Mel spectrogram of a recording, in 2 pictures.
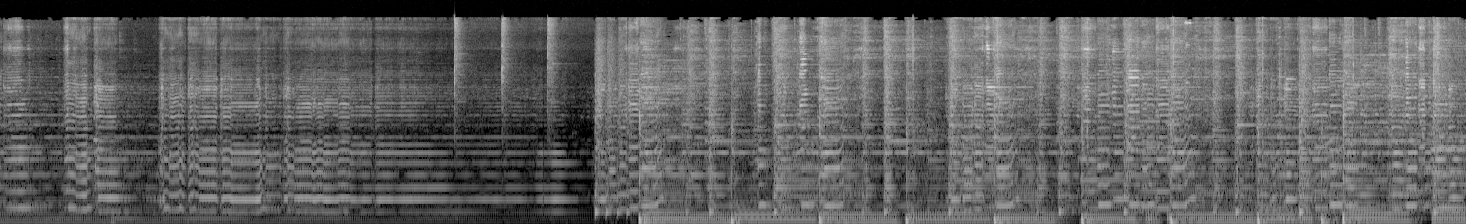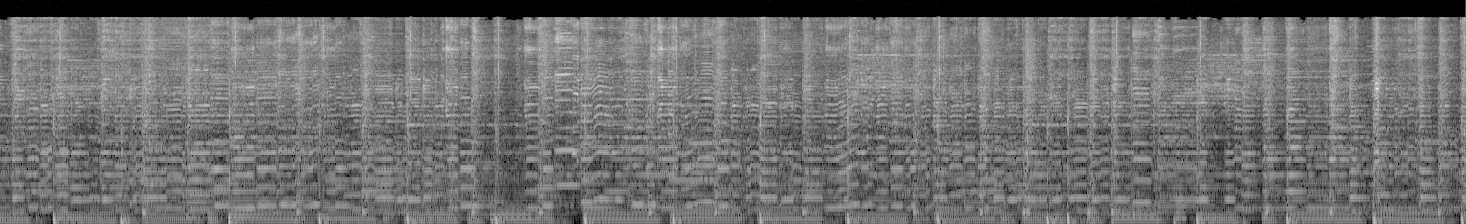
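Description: Pontic lyra, a bowed folk fiddle, playing a slow introduction of long held notes. About six seconds in, the full band comes in with drums and bass on a steady dance beat, and the bowed lyra carries on over it.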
